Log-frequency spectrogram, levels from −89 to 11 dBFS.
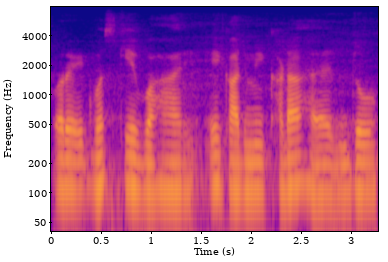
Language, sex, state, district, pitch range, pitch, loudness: Hindi, male, Haryana, Jhajjar, 105-115 Hz, 105 Hz, -20 LUFS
